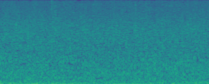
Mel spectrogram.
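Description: Steady rain falling: an even, unbroken wash of rain noise, with no single drops standing out.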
